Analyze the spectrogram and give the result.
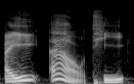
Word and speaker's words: altitude: 那么这个词啊和我们会的那个 attitude 态度啊有点相似哈啊，但是呢它的拼写里面还多少是不一样的，因为这个词呢后面是 altitude altitude altitude 哈，发音和这个 attitude 还是不一样的，所以同学们记下来 altitude 表示高度 about 1500 meters and various surfaces like rock, soil, clay and rubble。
